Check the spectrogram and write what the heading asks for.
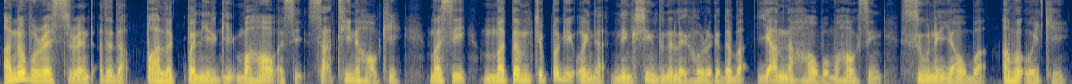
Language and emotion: Manipuri, happy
